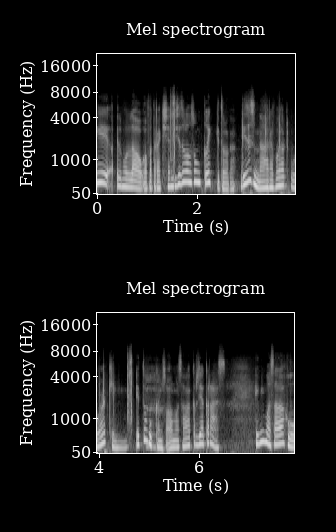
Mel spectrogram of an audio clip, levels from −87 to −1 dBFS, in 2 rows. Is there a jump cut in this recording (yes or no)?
yes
